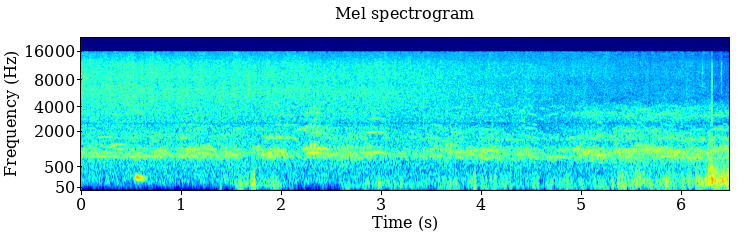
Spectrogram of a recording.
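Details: Common cranes, a southbound flock of more than 1000 on their last flight of the day, 28 November 2012, Javoulet in Berry, by the Cher's biggest lake. Continuous chorus of rolling, trumpeted calls with some louder notes, and gusty wind and thumps below.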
